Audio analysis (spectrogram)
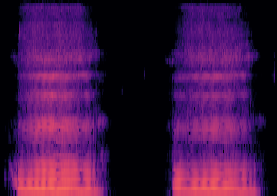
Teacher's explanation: The word the in IPA begins with this symbol here, which is the TH sound that we make when we're also using our voice.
